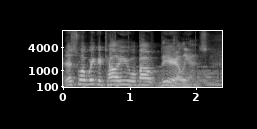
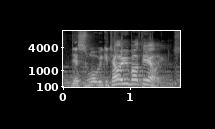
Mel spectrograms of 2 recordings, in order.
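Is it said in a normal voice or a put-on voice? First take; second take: put-on; normal. First: It is said in a 1920s stockbroker voice. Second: It is said in his normal voice.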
